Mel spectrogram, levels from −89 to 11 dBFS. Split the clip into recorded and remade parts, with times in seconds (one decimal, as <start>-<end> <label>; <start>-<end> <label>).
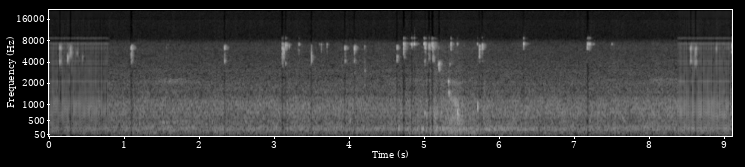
0.0-0.8 remade; 0.8-8.4 recorded; 8.4-9.1 remade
